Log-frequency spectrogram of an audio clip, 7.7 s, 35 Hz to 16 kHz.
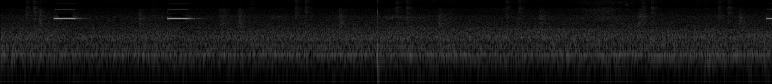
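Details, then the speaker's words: Prestige induction cooktop with pot on, before repair: two short high beeps a second apart, a gap, another, no heating hum; not heating, showing E4 error. "When I turn this thing on and put some pot on it, then it doesn't work, it doesn't heat up, just keep on beeping. And then after that, when I tried next time, and then it was showing the E4 error on this display panel."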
